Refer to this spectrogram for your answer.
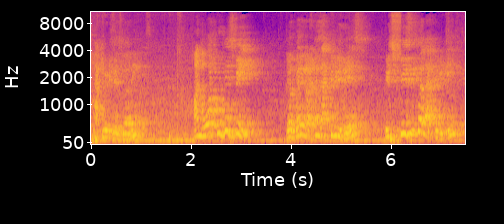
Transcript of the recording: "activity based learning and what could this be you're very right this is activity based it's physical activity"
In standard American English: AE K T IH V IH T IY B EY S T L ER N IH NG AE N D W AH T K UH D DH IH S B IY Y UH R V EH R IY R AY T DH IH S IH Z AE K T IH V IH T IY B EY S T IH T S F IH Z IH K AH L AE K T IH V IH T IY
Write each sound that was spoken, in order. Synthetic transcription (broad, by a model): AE K T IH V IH T IY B EY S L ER IH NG AE N D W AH T K UH D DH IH S B IY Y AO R V EH R IY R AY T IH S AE K T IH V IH T IY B EY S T IH T S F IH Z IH K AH L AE K T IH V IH T IY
